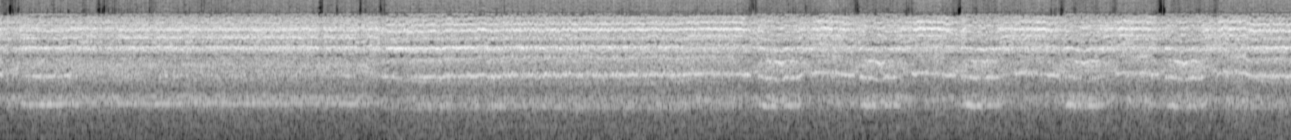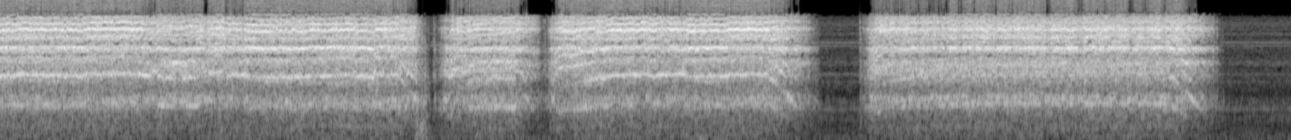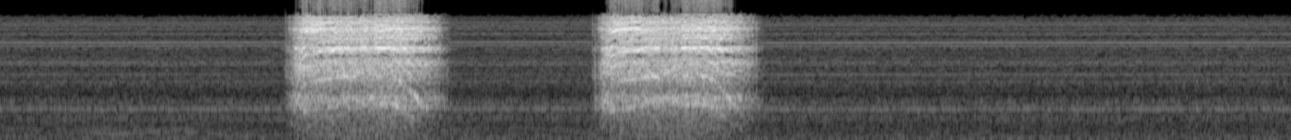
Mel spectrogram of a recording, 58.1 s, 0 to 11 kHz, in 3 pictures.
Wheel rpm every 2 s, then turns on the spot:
230, 230, 230, 210, 210, 230, 230, 230, 230, 230, 220, 230, 170, 130, 200, 140, 140, 230, 150, 0, 0, 60, 110, 10, 160, 0, 0, 0, 0.
none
